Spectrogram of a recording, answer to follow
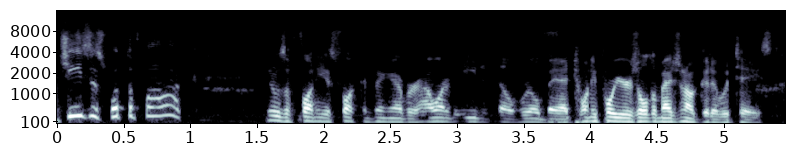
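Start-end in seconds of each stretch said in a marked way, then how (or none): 0.0-0.9 very high, softer startled jesus; startled cry. Retold or imitated. Coworker startled by the parrot, very high yelp. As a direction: yelp it in fright.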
